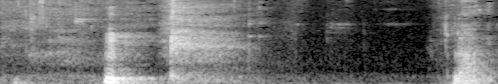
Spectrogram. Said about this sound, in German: Ich wollte es ich wollt's, ich einfach mal so ein bisschen genießen. Die, diesen Klang des Schraubverschlusses auf Glas.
